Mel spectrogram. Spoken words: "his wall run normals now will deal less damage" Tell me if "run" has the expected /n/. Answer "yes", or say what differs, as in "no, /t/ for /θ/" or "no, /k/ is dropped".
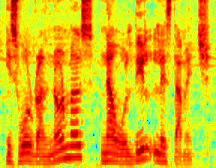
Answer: no, /l/ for /n/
